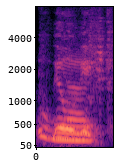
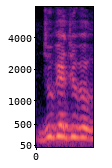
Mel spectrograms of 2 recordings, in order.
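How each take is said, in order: First: Each word begins with a 'y' sound. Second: Each word begins with a 'j' sound. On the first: The speaker calls it right. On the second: The speaker calls it wrong.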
